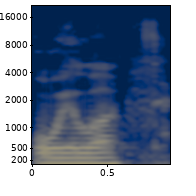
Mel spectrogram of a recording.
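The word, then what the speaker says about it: Euler: shift a utilities rotation rotate not Ula oila that yes e I know they went with the weird pronunciation I think it was a Frenchman right could be German doesn't matter same same right just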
